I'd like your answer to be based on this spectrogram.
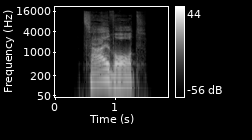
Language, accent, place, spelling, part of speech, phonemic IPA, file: German, Germany, Berlin, Zahlwort, noun, /ˈt͡saːlˌvɔʁt/, De-Zahlwort.ogg
- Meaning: numeral (number): 1. strict sense: either a cardinal numeral (cardinal number, cardinal) or an ordinal numeral (ordinal number, ordinal) 2. broad sense (younger): every word which represents a number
